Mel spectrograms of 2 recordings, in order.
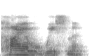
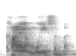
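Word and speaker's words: Chaim Weizmann: became president of israel his name is pronounced kayam wiesman kyam wiesenman george c marshall said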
